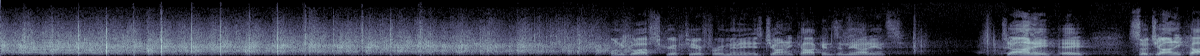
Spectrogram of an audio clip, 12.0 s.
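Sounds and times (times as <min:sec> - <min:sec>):
audience applause: 0:00.0 - 0:06.6
speech: 0:06.2 - 0:09.1, 0:10.0 - 0:11.9.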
